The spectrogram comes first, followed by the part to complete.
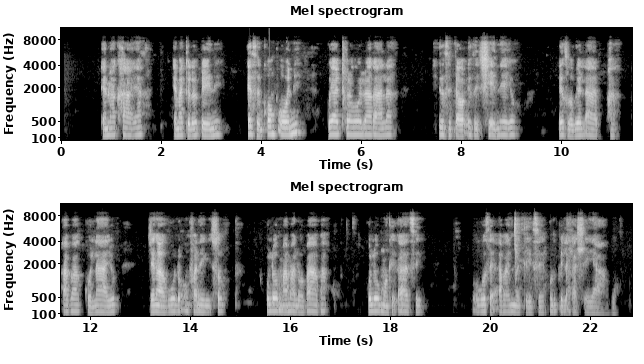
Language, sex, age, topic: North Ndebele, female, 50+, health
